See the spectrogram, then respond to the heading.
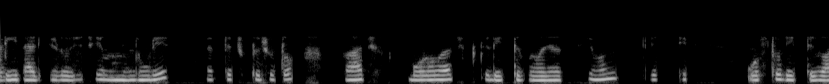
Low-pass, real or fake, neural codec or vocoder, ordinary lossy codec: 3.6 kHz; fake; codec, 16 kHz in and 24 kHz out, 2.2 kbps, FireRedTTS-2 codec; none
